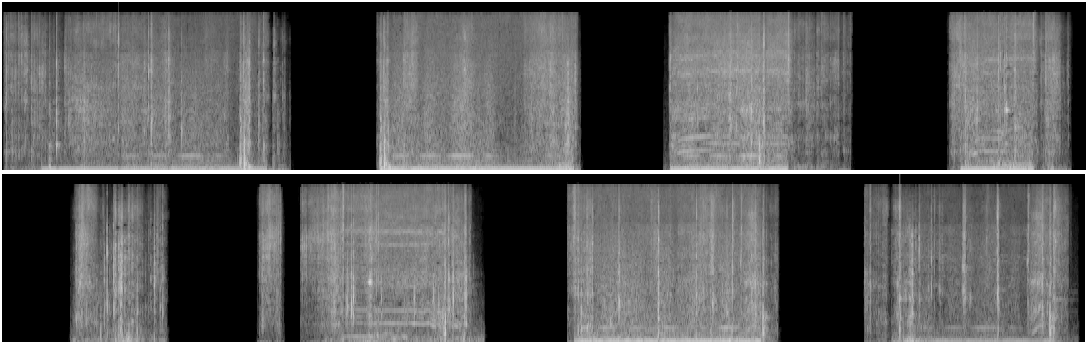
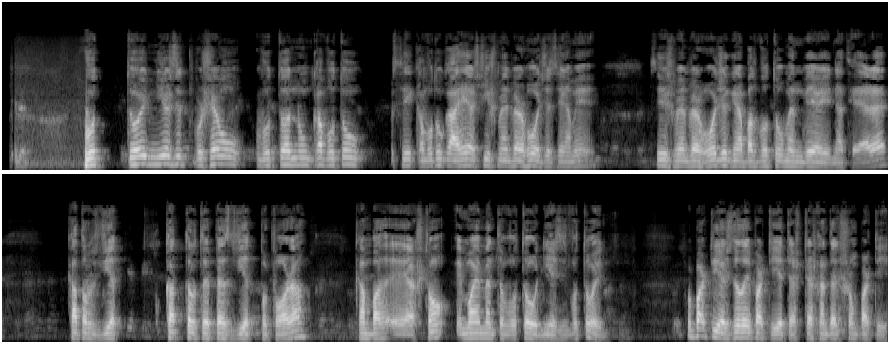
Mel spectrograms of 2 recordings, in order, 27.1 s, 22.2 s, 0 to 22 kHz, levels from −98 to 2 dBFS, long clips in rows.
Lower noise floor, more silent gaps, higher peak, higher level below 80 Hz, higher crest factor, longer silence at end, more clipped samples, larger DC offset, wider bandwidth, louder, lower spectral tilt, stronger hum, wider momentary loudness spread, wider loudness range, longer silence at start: first, under -90 dBFS vs -67 dBFS; first, 3.66-4.67 s, 7.36-8.24 s, 10.67-11.76 s, 13.42-14.37 s, 15.65-16.70 s, 19.71-20.61 s, 23.30-24.32 s vs none; about the same, 0 dBFS vs 0 dBFS; first, -32 dBFS vs -68 dBFS; about the same, 26 dB vs 24 dB; first, 0.2 s vs 0 s; neither; neither; first, 16.5 kHz vs 10 kHz; about the same, -23 LUFS vs -24 LUFS; second, -2 dB/octave vs -5.5 dB/octave; neither; about the same, 11 LU vs 11 LU; about the same, 4 LU vs 4 LU; second, 0 s vs 0.15 s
